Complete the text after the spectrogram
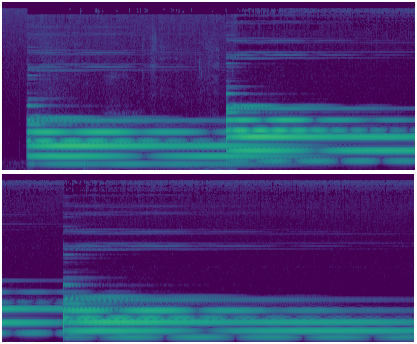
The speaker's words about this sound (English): when you listen to these chimes, to just let your breathing happen. Don't plan it. Just notice how you feel. Notice how your body feels when you listen to this, and let the breathing sort of unfold. There's a few chimes here.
